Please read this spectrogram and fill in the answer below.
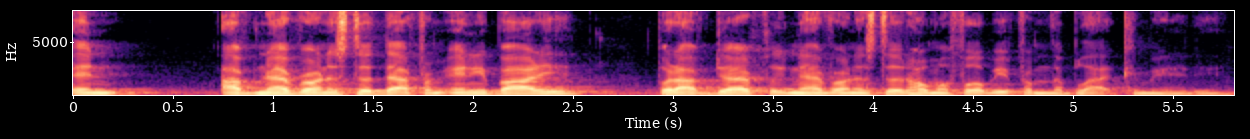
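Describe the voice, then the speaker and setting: At a very fast pace, a man speaks with medium pitch. His pitch variation is ordinary. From New York. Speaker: podcast host. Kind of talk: casual chat. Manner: animated.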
